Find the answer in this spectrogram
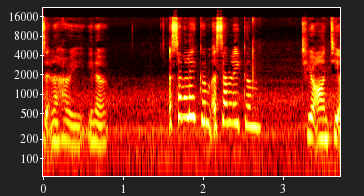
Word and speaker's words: assalamu alaikum: are in a hurry make sure we say the lamb we do the proper pronunciation we say assalamu alaikum which means peace be upon you and not assam alaikum which means death be upon you now um in sahih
